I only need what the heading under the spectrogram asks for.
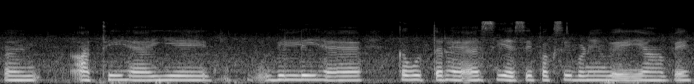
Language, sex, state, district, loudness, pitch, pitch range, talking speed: Hindi, female, Haryana, Jhajjar, -16 LUFS, 200 Hz, 190-205 Hz, 120 wpm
